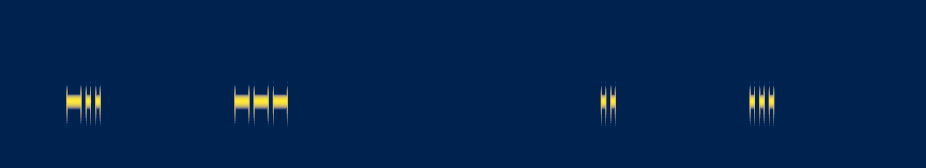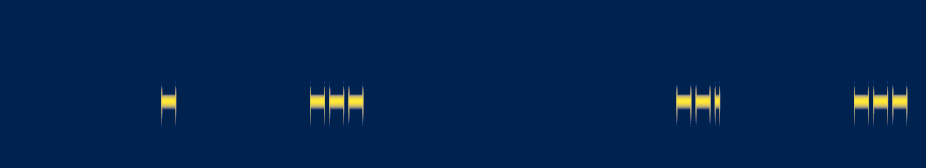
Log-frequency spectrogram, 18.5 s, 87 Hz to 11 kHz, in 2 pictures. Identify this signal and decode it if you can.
Morse code, heard as a keyed tone, about 25 wpm, spaced as for 6 wpm, 600 Hz. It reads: DO IS TO GO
